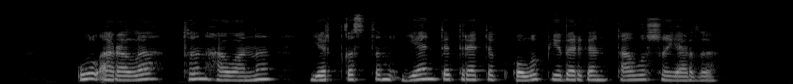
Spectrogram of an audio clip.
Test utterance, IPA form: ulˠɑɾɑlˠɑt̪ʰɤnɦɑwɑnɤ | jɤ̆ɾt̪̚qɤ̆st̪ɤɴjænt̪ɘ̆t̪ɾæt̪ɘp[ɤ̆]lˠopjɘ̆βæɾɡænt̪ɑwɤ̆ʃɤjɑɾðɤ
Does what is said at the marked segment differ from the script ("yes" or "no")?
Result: yes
